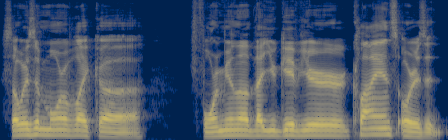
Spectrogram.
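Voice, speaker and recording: A woman hosting a podcast, asking relaxed, friendly questions and laughing easily. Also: very deep voice, normal speed, clean tone, no echo, clean studio sound. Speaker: podcast host. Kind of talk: casual interview questions.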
